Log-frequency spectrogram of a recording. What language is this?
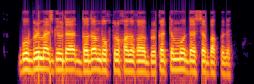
Uyghur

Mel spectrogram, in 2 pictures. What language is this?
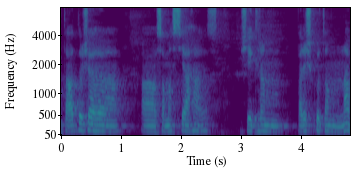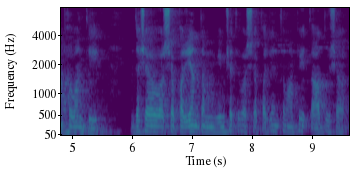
Sanskrit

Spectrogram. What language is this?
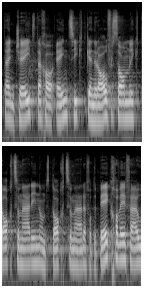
Swiss German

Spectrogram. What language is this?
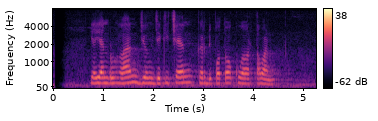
Sundanese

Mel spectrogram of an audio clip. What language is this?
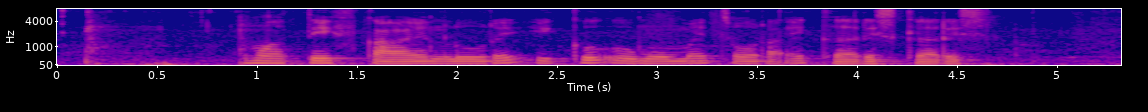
Javanese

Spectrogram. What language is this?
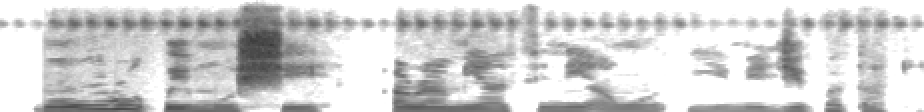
Yoruba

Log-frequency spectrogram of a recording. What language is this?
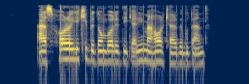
Persian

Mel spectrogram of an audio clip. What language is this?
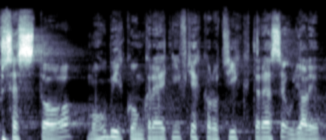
Czech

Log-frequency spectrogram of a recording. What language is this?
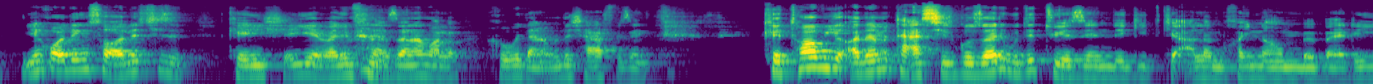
Persian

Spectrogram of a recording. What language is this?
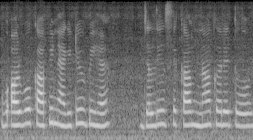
Hindi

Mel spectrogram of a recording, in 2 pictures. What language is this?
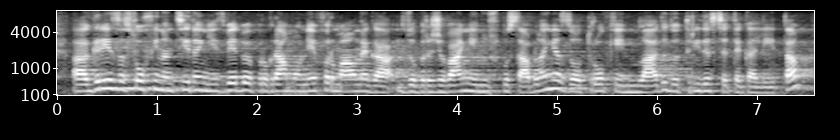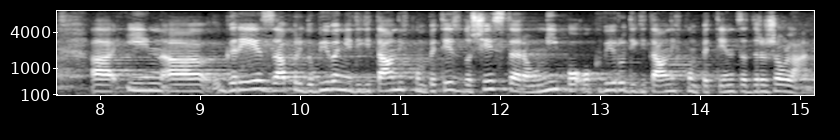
Slovenian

